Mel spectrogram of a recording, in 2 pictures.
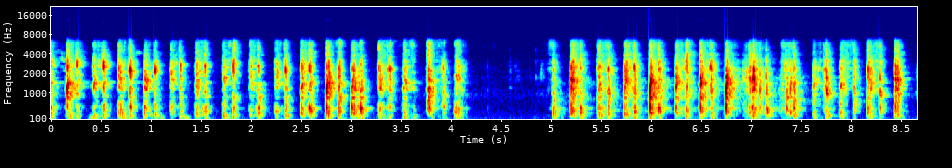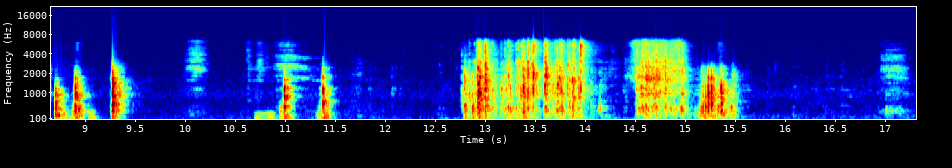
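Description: Oracle cards are shuffled by hand for a card reading: long runs of rapid, crisp riffling clicks, close and fairly loud, pausing briefly, then shorter bursts of card handling with gaps of quiet between them.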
